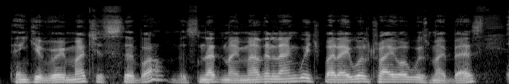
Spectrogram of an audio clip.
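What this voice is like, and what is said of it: Non-native English with an accent. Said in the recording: “it's really wonderful to hear you speaking in English ... You have a beautiful accent.”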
